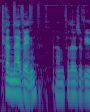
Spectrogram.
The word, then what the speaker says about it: Cynefin: this is the Canadian framework pronounced kan leven and for those of you who don't speak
